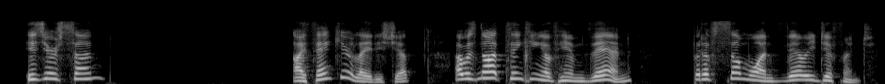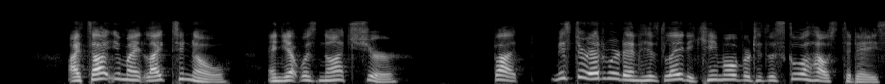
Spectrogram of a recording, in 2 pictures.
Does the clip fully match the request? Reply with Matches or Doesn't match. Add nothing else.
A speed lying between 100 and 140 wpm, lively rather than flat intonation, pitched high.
Doesn't match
